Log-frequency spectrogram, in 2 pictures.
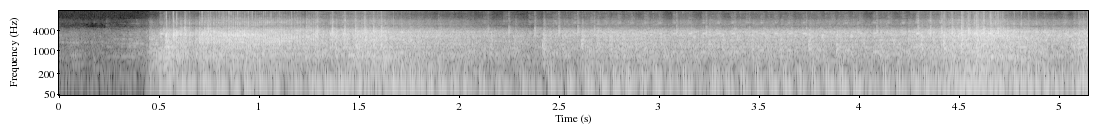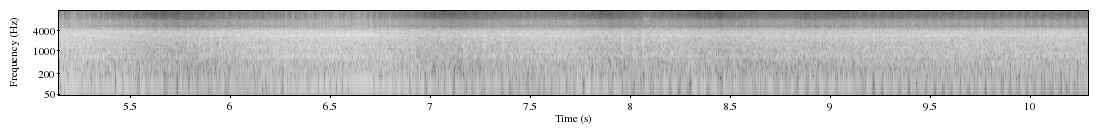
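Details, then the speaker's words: Honda TMX Alpha 125 single-cylinder motorcycle after engine rebuild with parts replaced: starts, settles into a steady, smooth idle and takes a few clean throttle blips; earlier it was noisy and whined in first gear. "Yun oh yan Mga Pre ayan na ung andar at pinong-pino na ano"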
